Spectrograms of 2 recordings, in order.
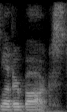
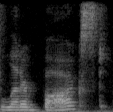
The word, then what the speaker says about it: Letterboxd: And I use Letterboxd to track every movie that I watch. It's actually pronounced Letterboxd, but you will probably catch me saying Letterboxd until the day I die.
